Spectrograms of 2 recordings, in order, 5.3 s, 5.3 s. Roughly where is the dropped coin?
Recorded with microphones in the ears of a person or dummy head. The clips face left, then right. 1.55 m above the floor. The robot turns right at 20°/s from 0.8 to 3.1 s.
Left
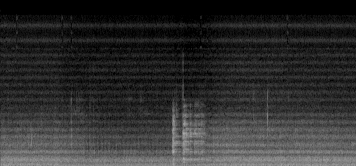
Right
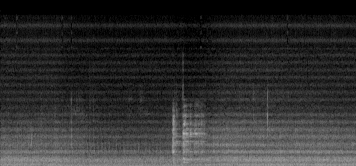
Left.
